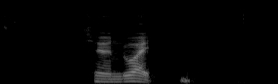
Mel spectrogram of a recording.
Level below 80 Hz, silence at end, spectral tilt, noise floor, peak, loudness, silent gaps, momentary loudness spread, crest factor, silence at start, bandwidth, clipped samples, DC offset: -80 dBFS; 0.9 s; -5 dB/octave; -79 dBFS; -20 dBFS; -40 LUFS; none; 20 LU; 24 dB; 0.05 s; 11.5 kHz; under 0.1%; under 0.1%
